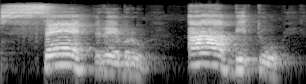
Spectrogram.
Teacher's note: eu tenho a antepenúltima sílaba tônica mais forte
